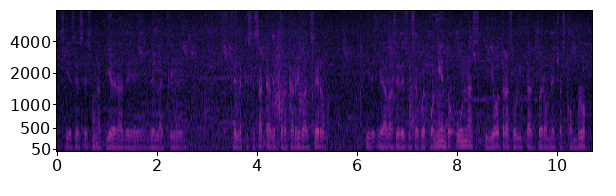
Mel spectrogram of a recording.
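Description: Over music in the background, a man talks in a very deep, low voice at a moderate pace. His intonation is monotone and flat. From Mexico, Hidalgo. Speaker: local worker at tourist site. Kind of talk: interview. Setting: outdoors. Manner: halting. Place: open country.

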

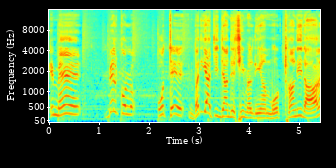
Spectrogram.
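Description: A man's pitch swings very widely. The sound is dry with no echo, and faint music plays in the background. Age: 80s+. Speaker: marathon runner. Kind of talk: interview answer. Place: street. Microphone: handheld.

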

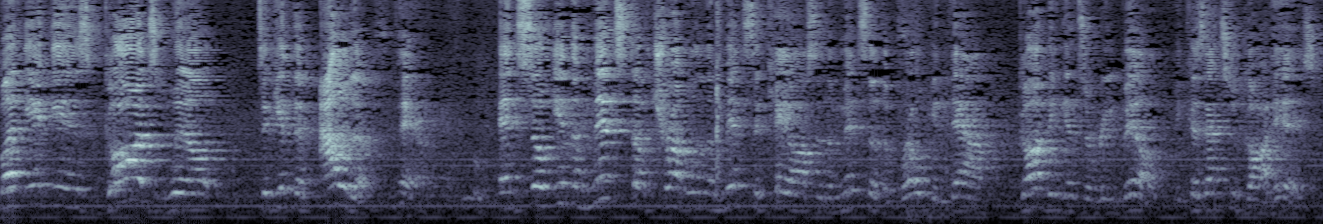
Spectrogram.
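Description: A man speaks in a raised, projected voice with lively intonation at a fairly slow pace. Strong room echo surrounds him, and music plays in the background. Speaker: pastor. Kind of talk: sermon. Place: church.

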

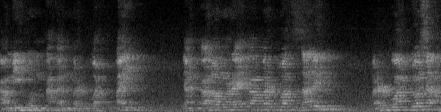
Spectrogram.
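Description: With noticeable background noise and strong room echo around him, a man speaks in a raised, projected voice at a very slow pace. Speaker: preacher. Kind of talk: sermon. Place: church.

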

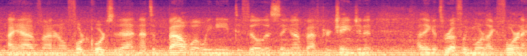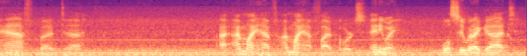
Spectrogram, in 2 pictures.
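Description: Against loud background noise, a man speaks at a moderate pace, leaving long, frequent pauses. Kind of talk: casual vlog chat. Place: garage. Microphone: phone near.

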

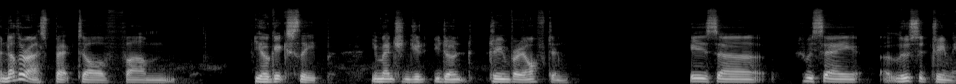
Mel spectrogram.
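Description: With a northern Scottish accent, a man talks at a fairly slow pace with ordinary pitch variation and long, frequent pauses against a quiet background. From far north of Scotland. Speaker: podcast interviewer. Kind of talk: interview. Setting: remote call. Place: home room. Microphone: webcam.

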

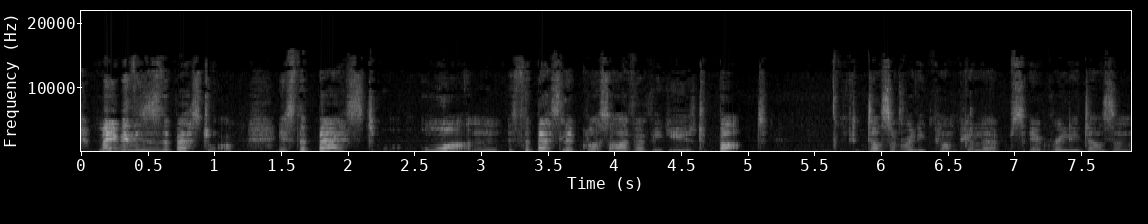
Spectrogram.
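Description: A woman talks with very wide pitch swings and big swings in loudness. The sound is dry, with no echo. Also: moderate pace. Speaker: beauty vlogger. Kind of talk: casual vlog chat.

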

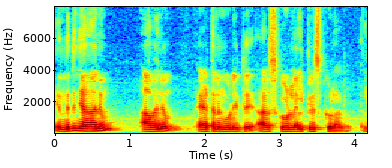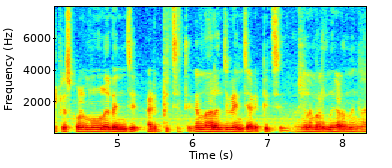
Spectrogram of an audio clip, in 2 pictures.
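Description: Here is a man with a plain, everyday voice. He speaks at a medium pitch with fairly even intonation. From Kerala, Kasaragod district. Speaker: novelist and screenwriter. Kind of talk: interview.

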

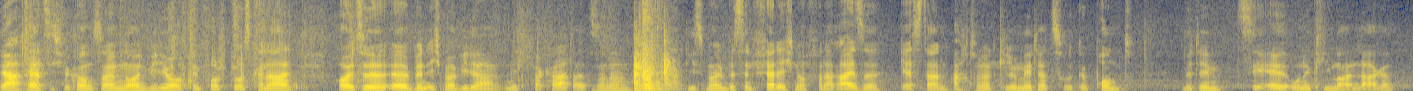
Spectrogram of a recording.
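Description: Over light background noise, a man speaks at a moderate pace with monotone, flat intonation. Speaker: van build vlogger. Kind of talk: casual vlog chat. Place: street.

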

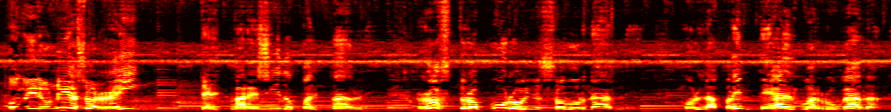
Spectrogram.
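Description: A man at a very slow pace amid noticeable background noise. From Puerto Rico. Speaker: poetry reciter. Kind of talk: poetry reading. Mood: tender, nostalgic.

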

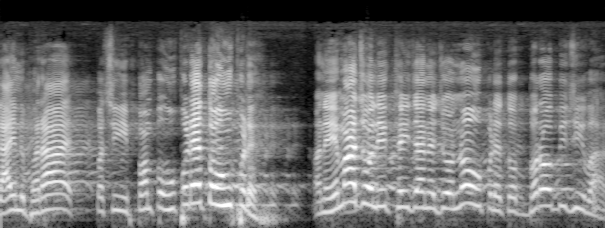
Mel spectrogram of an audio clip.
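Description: Raising and projecting his voice, a man with a high pitch and lively intonation speaks over noticeable background noise. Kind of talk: sermon. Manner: animated.

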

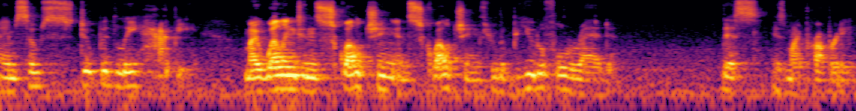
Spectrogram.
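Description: A man in a normal speaking voice at a medium pitch, fairly slow, with ordinary pitch variation, big swings in loudness and light background noise. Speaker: poetry video host. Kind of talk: poetry reading, then casual commentary. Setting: video channel. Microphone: webcam.

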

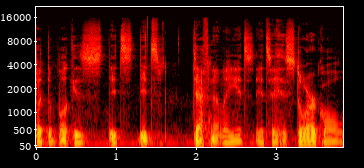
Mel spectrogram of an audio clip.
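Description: Soft-spoken and fairly slow, a man talks with a dark, mellow tone. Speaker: actor and writer; actor. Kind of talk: casual chat; interview answer. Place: studio. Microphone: studio mic.

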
